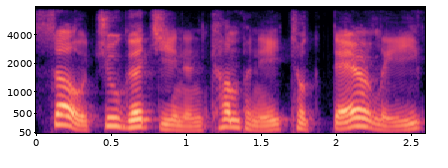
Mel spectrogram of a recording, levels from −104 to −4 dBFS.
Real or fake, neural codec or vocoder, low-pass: real; none; 7.2 kHz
